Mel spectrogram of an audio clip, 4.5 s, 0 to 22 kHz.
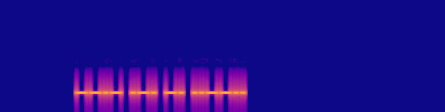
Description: Morse code, heard as a keyed tone, about 36 wpm, 700 Hz. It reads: QRN?
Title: Q-Codes with Spoken Meaning - 35wpm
